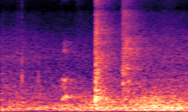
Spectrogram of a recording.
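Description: A single sharp crack from a karate kata technique about a second in, just after a count of "one" is called.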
